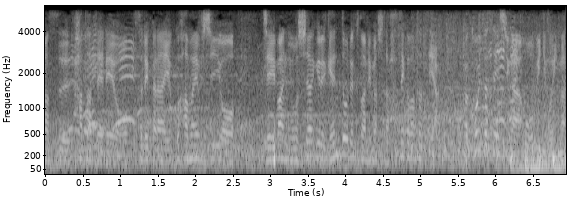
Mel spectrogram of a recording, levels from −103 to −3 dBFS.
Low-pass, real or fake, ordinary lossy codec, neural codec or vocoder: 5.4 kHz; fake; AAC, 48 kbps; vocoder, 44.1 kHz, 128 mel bands every 256 samples, BigVGAN v2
